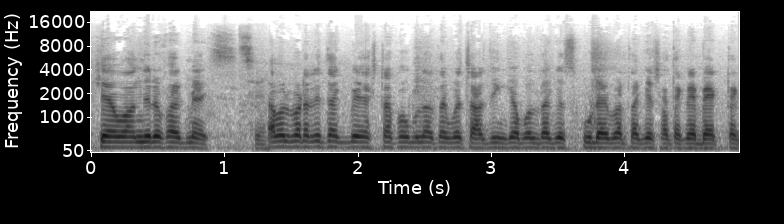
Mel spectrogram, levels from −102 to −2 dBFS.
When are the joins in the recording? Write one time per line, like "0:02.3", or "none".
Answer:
0:01.2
